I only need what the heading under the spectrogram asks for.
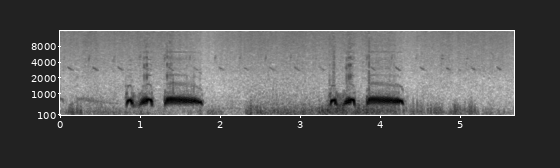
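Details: A wild spotted dove, in mountain forest and answering a decoy, calls twice about two and a half seconds apart. Each phrase is two short hooting notes and then a sustained low coo. Faint high chirps sound behind it.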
